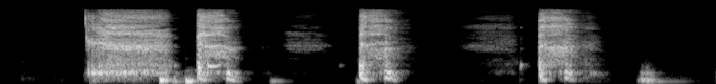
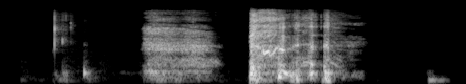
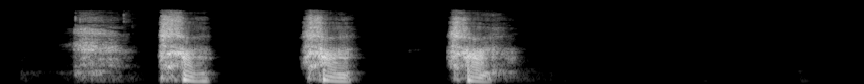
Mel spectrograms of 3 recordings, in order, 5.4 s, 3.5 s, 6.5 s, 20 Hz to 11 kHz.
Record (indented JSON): {
  "three_cough_length": "5.4 s",
  "three_cough_amplitude": 32342,
  "three_cough_signal_mean_std_ratio": 0.48,
  "cough_length": "3.5 s",
  "cough_amplitude": 32768,
  "cough_signal_mean_std_ratio": 0.41,
  "exhalation_length": "6.5 s",
  "exhalation_amplitude": 31087,
  "exhalation_signal_mean_std_ratio": 0.35,
  "survey_phase": "beta (2021-08-13 to 2022-03-07)",
  "age": "65+",
  "gender": "Male",
  "wearing_mask": "No",
  "symptom_none": true,
  "smoker_status": "Never smoked",
  "respiratory_condition_asthma": false,
  "respiratory_condition_other": false,
  "recruitment_source": "REACT",
  "submission_delay": "0 days",
  "covid_test_result": "Negative",
  "covid_test_method": "RT-qPCR"
}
